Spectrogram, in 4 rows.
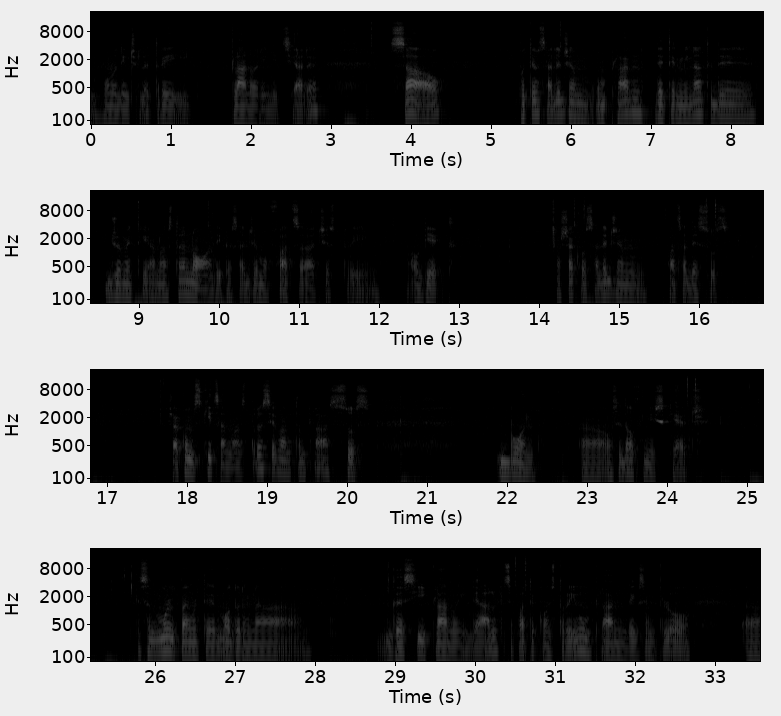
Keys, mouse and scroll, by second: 1.6 scroll down 1, 12.2 shift+middle click, 30.6 click.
